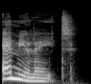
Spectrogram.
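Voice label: "emulate", British English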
